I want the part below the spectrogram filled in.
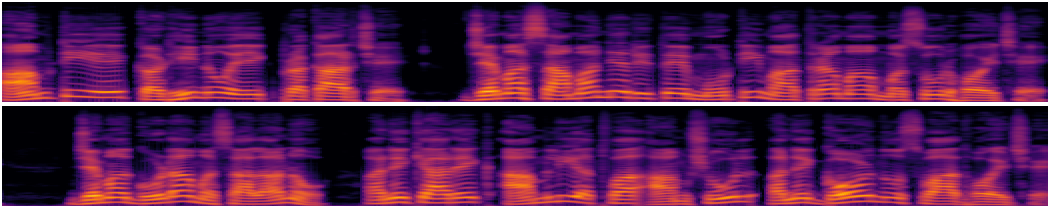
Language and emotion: Gujarati, neutral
